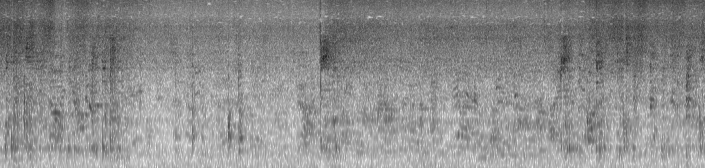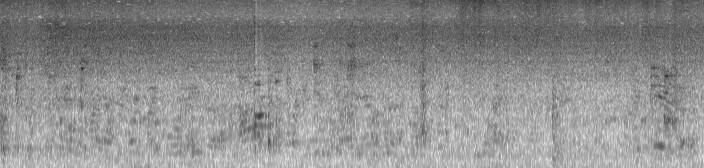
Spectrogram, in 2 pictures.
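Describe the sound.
Eggs, wood ear mushrooms and other vegetables stir-fried in a large iron wok at a neighborhood Chinese restaurant, seen over the counter: steady, loud sizzling and hissing with scraping stir strokes and clanks throughout, with faint background voices.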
